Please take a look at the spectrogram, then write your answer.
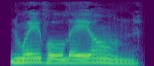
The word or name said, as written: Nuevo Leon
